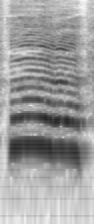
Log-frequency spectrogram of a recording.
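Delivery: high, mock crying wail from a scared kid; a hammed-up childish cry; imitating a five-year-old bursting into tears; kid's wail. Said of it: "he's crying".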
